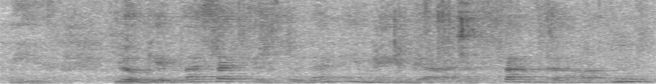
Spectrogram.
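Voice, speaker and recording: A man, a rabbi, giving a conversational sermon to his congregation. He is lively and digressive, keeps asking "¿no es cierto?", and gets carried away with enthusiasm. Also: fairly high pitch, a little fast, slight background noise. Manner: addresses congregation directly, gets excited. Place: synagogue hall. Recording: very echoey hall, mic at a distance, faint ambience.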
